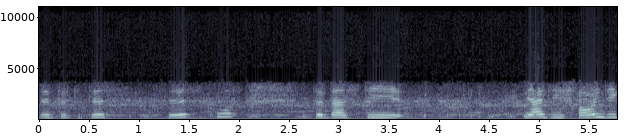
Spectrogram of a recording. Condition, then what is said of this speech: Stuttering. Ich finde erstmal super Kompliment, dass du mit mir dich auch traust, jetzt hier so in der Öffentlichkeit zu reden, obwohl du etwas stotterst.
